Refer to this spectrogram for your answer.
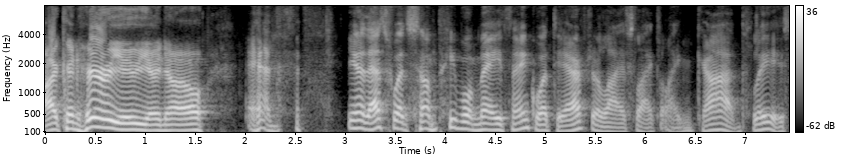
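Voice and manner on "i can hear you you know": big, loud, booming voice thundering from the heavens. Telling a joke about souls in the afterlife, a big voice booms out of the sky. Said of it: "a big voice booms out of the sky".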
